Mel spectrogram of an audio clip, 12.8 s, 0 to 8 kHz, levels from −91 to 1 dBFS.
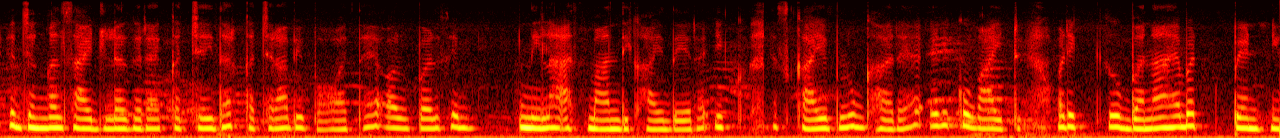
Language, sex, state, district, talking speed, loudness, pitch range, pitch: Hindi, female, Bihar, Sitamarhi, 160 wpm, -27 LUFS, 210-240 Hz, 220 Hz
